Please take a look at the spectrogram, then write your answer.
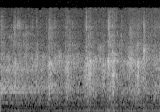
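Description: An audience at an Islamic religious gathering applauds loudly, a continuous burst of many hands clapping with slight swells, filling the short moment on its own.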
